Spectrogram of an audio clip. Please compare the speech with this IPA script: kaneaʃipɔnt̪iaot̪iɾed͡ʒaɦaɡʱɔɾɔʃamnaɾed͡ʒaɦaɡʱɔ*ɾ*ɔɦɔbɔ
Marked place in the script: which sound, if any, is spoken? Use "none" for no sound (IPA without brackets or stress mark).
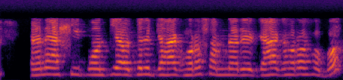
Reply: ɾ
